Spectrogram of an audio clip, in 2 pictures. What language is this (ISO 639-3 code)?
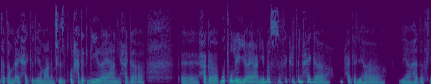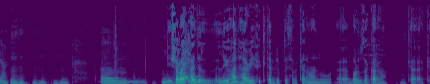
ara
